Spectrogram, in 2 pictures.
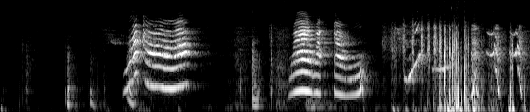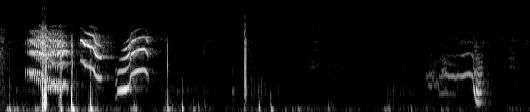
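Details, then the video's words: Pet parrot talking indoors with wavering, rising voiced syllables and clicks, partly masked by a loud rustling burst of handling noise in the middle. "parrot talking everything"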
